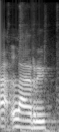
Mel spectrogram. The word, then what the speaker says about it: ลฤก: ทั้ง หมด เลย ค่ะ ชื่อ อ่าน ว่า ระลึก ค่ะ แต่ ว่า จริง ๆ คำ ก็ ตรง ตัว เลย ฟ้อง เสียง กับ คำ ว่า ระลึก มัน คือ การ ระลึก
